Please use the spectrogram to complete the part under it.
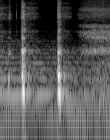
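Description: Two short, sharp coughs about a third of a second apart, close and fairly loud, followed by quiet.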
